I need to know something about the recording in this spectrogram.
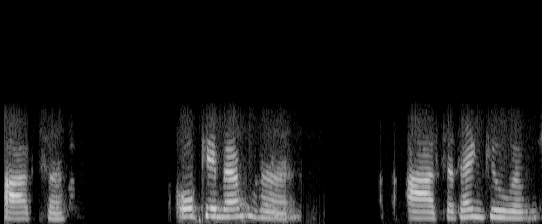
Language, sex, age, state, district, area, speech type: Bengali, female, 45-60, West Bengal, Darjeeling, rural, conversation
